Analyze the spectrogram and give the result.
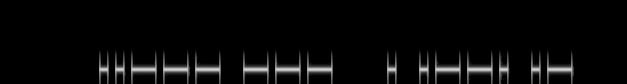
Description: Morse code, heard as a keyed tone, about 15 wpm, 700 Hz. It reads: 2O EPA
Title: Winter Field Day Exchanges Encore 15wpm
